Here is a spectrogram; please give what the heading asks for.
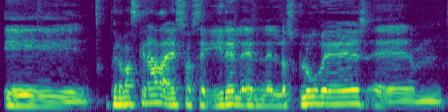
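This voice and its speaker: A Chilean man speaking as an interview guest, chatting casually and lively, with many restarts and laughs. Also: medium pitch, takes it slowly, recorded from a distance. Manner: animated, many restarts and fillers, laughs easily. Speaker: interview guest, drag performer and DJ. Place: room with a jacuzzi.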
